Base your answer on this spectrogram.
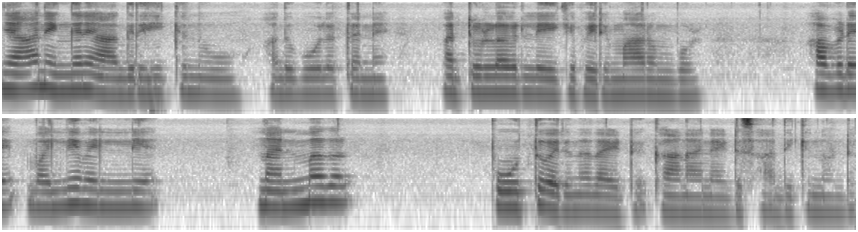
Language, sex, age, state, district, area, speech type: Malayalam, female, 18-30, Kerala, Thiruvananthapuram, rural, spontaneous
